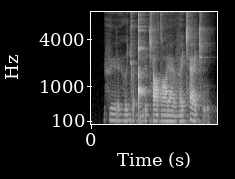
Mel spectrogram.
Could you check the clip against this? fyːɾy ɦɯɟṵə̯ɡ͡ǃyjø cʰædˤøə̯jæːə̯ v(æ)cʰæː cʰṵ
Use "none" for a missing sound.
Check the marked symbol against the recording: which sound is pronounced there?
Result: æ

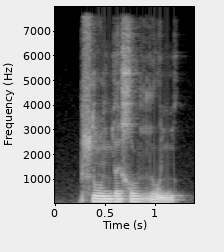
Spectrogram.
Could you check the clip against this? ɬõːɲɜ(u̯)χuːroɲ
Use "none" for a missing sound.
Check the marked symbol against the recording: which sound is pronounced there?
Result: i̯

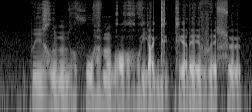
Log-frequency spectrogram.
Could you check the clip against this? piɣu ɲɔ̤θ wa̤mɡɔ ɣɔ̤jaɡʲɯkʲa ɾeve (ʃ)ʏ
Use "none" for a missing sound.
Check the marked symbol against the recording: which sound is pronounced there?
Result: ɬ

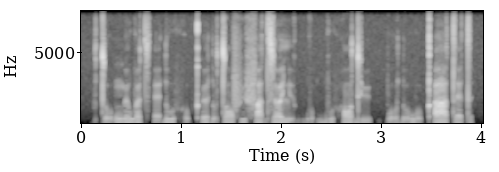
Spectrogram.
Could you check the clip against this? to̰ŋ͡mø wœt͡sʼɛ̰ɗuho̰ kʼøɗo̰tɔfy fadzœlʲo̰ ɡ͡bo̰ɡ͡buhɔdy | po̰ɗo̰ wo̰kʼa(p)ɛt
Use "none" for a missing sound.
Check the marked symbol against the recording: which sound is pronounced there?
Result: t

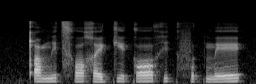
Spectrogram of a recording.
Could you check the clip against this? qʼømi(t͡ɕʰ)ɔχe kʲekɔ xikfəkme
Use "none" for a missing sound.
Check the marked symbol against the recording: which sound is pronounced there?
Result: t͡sʰ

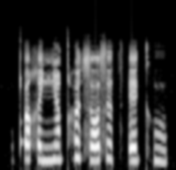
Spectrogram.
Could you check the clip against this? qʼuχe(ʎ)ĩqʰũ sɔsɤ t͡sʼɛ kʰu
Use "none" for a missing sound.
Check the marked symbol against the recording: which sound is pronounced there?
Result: ɲ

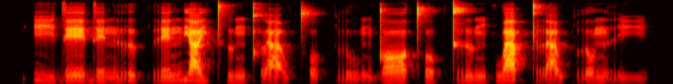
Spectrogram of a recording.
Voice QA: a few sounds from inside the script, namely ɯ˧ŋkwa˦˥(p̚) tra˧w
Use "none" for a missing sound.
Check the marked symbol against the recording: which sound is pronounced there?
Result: p̚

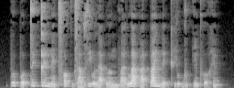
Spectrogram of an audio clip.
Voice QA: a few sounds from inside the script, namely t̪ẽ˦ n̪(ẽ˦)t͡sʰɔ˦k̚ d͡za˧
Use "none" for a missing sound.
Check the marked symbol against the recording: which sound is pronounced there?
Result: ẽ˧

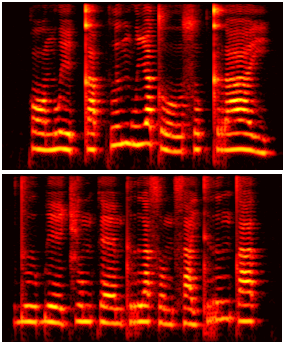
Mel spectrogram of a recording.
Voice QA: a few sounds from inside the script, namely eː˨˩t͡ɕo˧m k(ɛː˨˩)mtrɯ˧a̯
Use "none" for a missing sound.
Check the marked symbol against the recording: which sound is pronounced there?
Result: ɛː˨˩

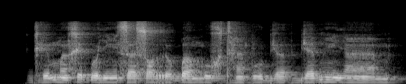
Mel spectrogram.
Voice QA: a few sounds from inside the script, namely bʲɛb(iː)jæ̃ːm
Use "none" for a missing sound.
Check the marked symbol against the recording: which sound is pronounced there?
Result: ĩː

